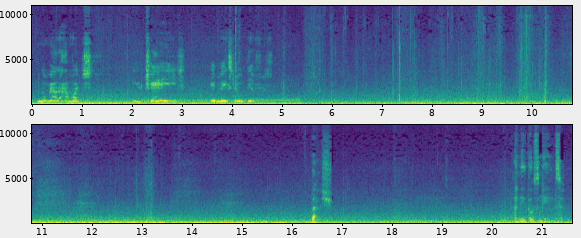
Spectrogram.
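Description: A car engine hums low and steady.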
